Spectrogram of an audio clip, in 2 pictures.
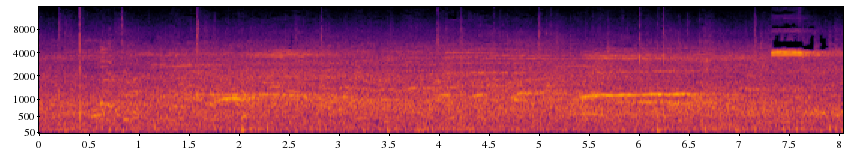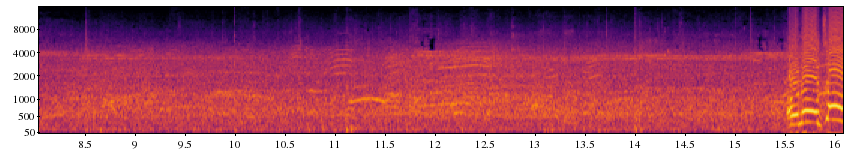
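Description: Busy volleyball tournament hall: a steady reverberant hubbub of distant voices and shouts, with scattered thuds of volleyballs being played. About seven seconds in, one short, loud referee's whistle blast.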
